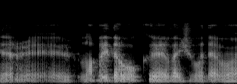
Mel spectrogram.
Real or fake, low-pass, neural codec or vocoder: fake; 7.2 kHz; vocoder, 22.05 kHz, 80 mel bands, HiFi-GAN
